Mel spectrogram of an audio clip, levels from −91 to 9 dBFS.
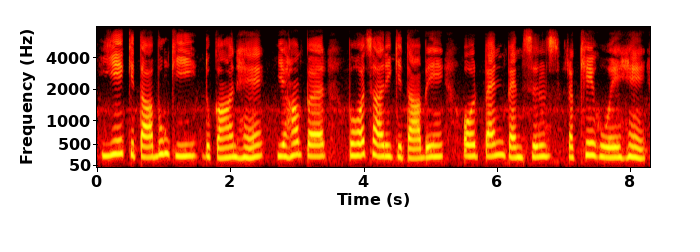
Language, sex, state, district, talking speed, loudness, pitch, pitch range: Hindi, female, Uttar Pradesh, Jalaun, 130 wpm, -20 LUFS, 235 Hz, 220-255 Hz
